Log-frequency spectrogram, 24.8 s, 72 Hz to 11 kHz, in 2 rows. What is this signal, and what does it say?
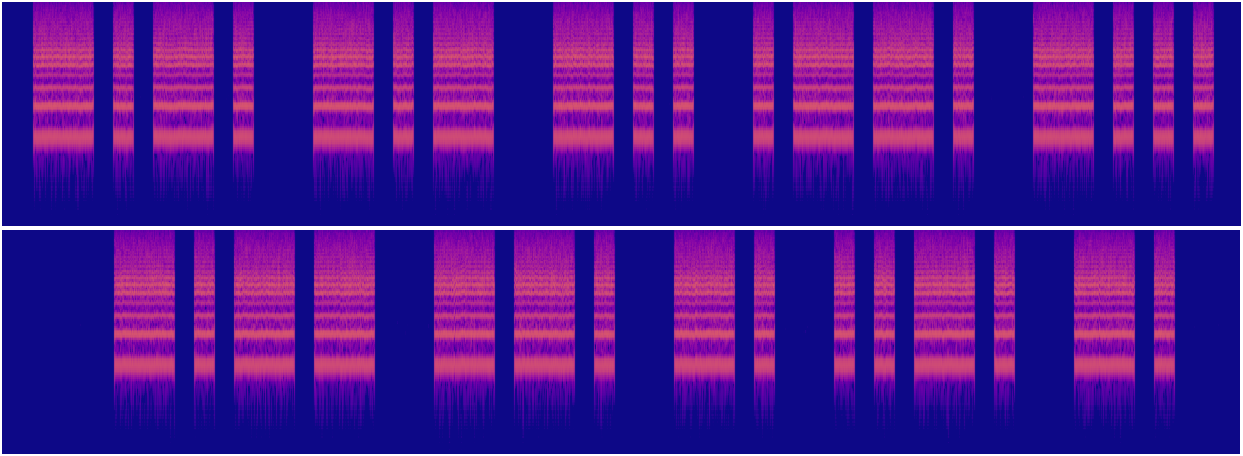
Morse code, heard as a buzzer, machine-sent, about 6 wpm. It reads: CKDPB YGNFN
